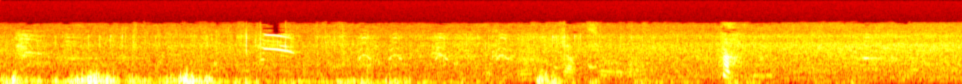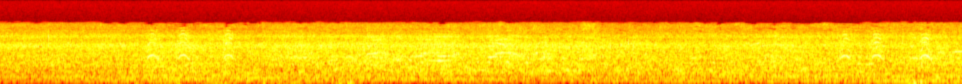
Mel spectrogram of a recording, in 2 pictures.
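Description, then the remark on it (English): Honking calls of a swan or goose carry from across water to the right, a few loud bursts early on and then scattered fainter calls over a steady outdoor hum, with occasional voices. “What's calling over there to the right across the, is that a swan or a goose?”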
